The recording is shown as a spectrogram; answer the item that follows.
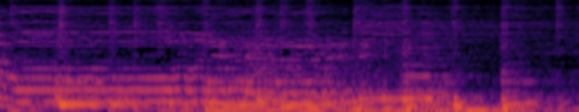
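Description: Song: a vocal duet's music with long held sung or played notes over a plucked-string instrumental backing.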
